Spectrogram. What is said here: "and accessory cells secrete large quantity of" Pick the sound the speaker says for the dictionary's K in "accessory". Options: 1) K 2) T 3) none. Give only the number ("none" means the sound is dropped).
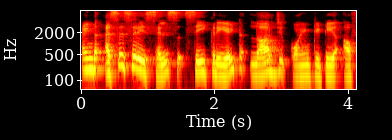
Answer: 3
